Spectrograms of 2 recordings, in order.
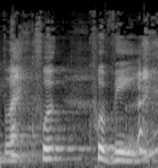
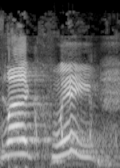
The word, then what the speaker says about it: BLCKQVEN: pronounced your Instagram name Black Quavine. Yo, it's not Black Quavine. Okay, y'all. I'm sorry. Let me change my Instagram name then, cause it's not Black Quavine. It's Black Queen.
